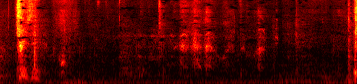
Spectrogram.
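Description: Quiet whispering voice, with one brief sharp sound about a quarter second in.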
